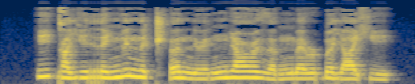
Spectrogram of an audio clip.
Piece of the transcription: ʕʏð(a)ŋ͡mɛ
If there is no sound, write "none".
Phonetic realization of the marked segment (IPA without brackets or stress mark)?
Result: ə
